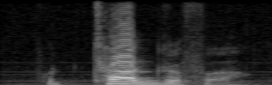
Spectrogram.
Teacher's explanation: In the case of the second word, photographer, second syllable gains stress.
